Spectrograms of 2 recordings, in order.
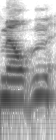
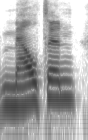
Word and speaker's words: Melton: And and Melton Joe Joe can't even say his name right. His his name is actually Patrick Melton.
